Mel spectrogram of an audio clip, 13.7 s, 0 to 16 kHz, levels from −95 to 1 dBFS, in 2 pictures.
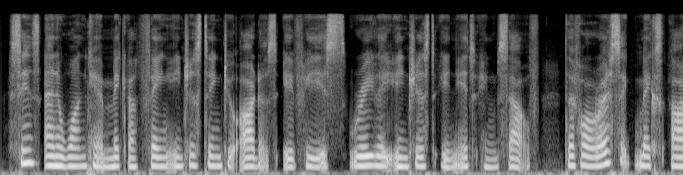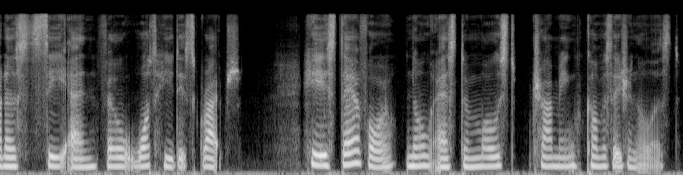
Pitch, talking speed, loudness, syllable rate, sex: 195 Hz, 160 wpm, -17 LUFS, 5.2 syllables/s, female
